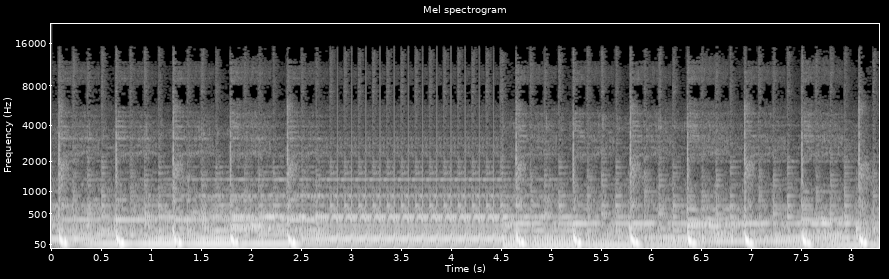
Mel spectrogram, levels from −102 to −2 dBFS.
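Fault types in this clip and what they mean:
Broken-record loop: A 0.14 s piece repeats 12 times back to back, 2.86 to 4.51 s. Likely a stalled player, encoder or stream. The missing audio is lost.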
